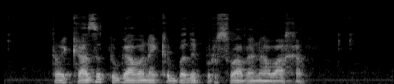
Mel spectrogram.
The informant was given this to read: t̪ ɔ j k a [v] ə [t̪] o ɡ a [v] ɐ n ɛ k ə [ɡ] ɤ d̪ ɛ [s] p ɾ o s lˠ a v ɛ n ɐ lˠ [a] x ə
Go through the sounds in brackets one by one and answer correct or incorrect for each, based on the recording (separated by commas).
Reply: incorrect, correct, correct, incorrect, incorrect, correct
